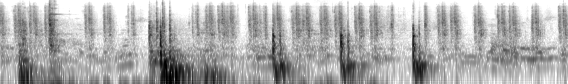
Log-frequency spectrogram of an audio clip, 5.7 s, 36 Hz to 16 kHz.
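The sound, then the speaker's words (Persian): Several typewriters clatter busily as staff work in the Scientific American magazine office on a sunny but cold December day in 1877, a dense, irregular stream of sharp clacks with occasional heavier thunks, steady, over a faint murmur of background voices. “صدای ماشین های تایپ قطع شد و سرها به سمت درب ورودی چرخید.”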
